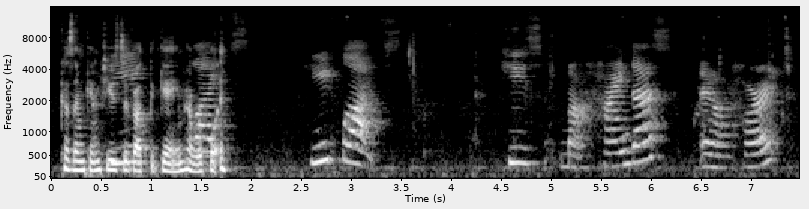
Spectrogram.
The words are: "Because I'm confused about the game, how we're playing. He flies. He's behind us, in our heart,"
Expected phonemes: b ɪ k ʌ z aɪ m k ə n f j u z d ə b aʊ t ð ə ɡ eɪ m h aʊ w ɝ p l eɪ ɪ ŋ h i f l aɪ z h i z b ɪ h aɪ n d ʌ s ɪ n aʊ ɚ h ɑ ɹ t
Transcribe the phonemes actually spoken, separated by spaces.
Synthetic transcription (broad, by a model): k ʌ z aɪ m k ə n f j u z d ə b aʊ t ð ə ɡ eɪ m h aʊ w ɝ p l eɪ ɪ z h i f l aɪ s h i z b ɪ h aɪ n d ʌ s ɪ n aʊ ɚ h ɑ ɹ t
